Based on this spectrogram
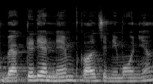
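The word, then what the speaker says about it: pneumonia: देखिए ये निमोनिया का मतलब है पी मतलब पी मतलब ये पी साइलेंट वर्ड रहे।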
